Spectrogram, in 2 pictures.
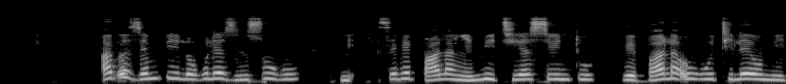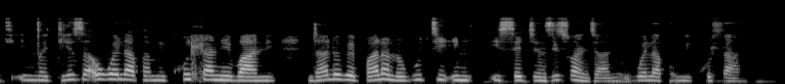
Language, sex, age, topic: North Ndebele, female, 36-49, health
